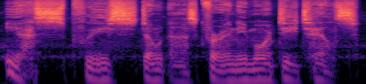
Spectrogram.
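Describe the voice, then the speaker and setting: A man playing a guilt-ridden, haunted captive engineer in a video game, speaking in a halting, anguished, dramatic way. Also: low voice, steady tone, a little hiss or hum. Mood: guilty, anguished.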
